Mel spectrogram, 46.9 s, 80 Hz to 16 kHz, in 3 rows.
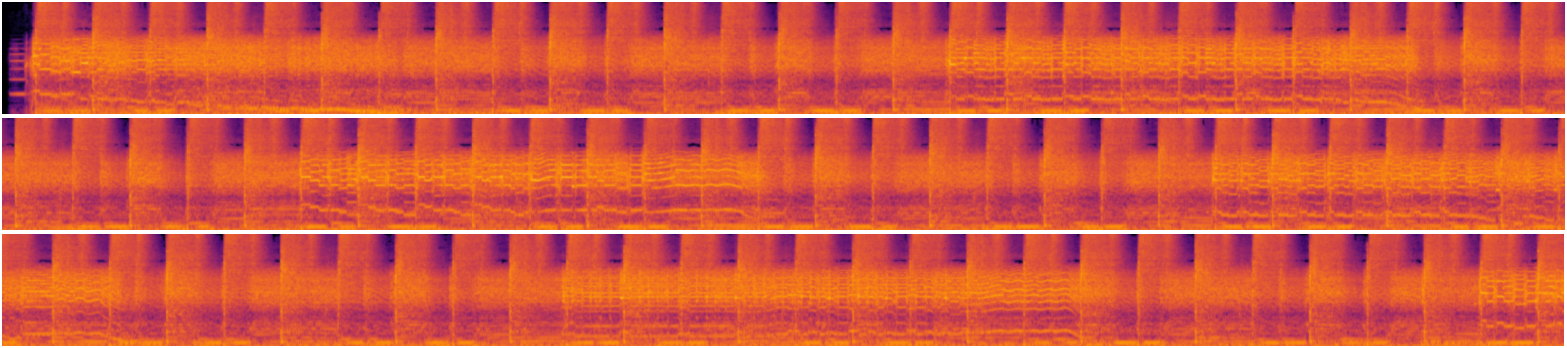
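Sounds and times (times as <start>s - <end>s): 
rock pentatonic guitar riff: 0.1s - 46.8s.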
